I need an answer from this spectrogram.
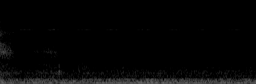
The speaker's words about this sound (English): Shut up, cricket. That has to be outside. I hit the window when it stopped. Still a bit of a grasshopper cricket infestation here in Las Vegas.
